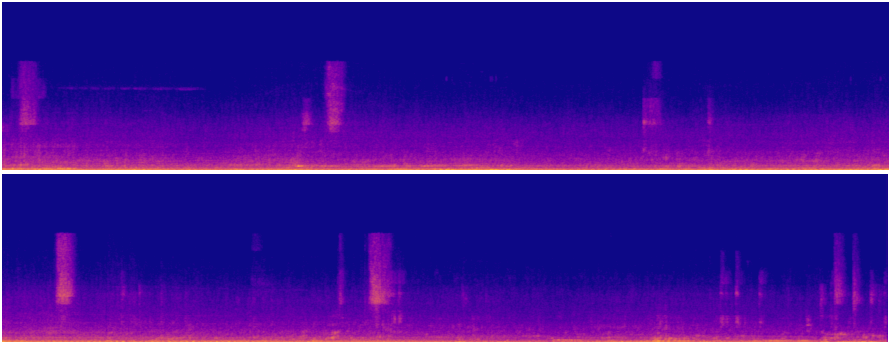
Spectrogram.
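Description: A bus rattles and creaks over the road.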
